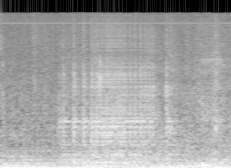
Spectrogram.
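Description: Steady low hum of a meeting room's sound system, with a soft rustle of paper being handled starting about half a second in and lasting about a second.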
